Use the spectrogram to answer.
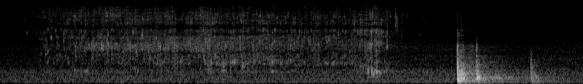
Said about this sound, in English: And then he, he poured water into a basin.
